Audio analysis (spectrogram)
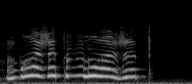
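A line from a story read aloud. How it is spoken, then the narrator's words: Disembodied giggle. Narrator (Russian): хихикнул бесплотный собеседник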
